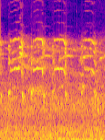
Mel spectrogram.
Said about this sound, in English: those are the seagulls that are surrounding our table, taunting us, wanting us to feed them food.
